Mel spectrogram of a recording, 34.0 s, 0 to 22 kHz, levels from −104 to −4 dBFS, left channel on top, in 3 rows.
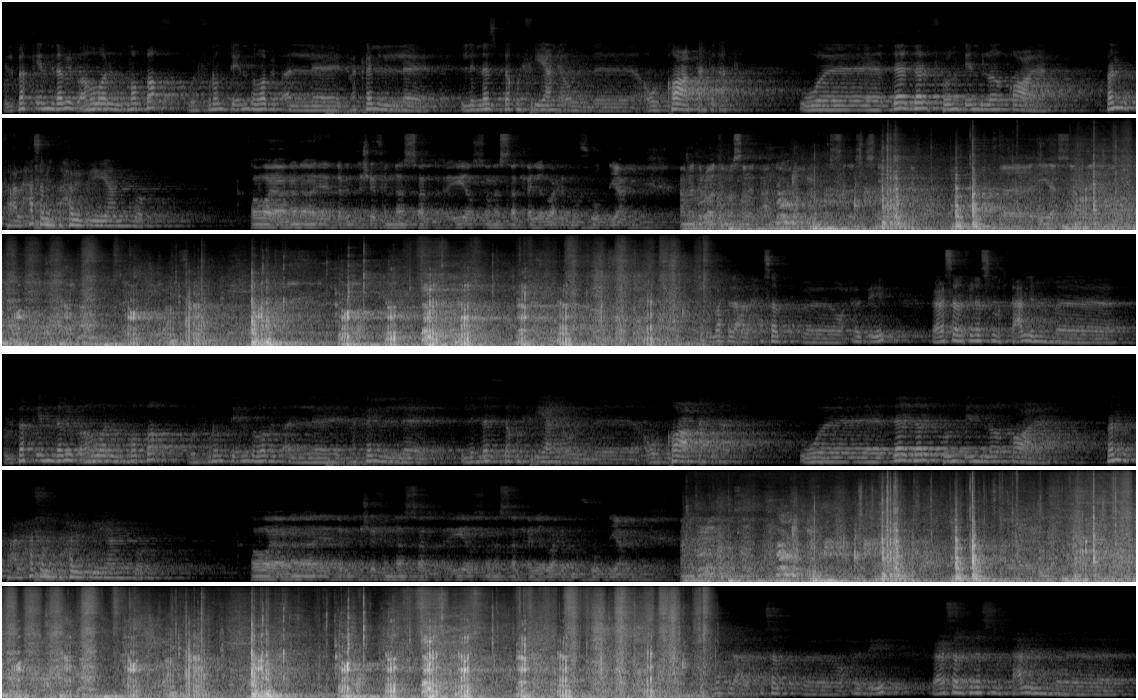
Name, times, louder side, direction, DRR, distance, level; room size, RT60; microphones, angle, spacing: voice 1, 0.0-4.3 4.6-7.2 8.0-10.5 11.0-12.7 27.1-29.3 29.5-31.5 32.0-33.8, left 2 dB, 65° left, 3 dB, 1.5 m, -58 dB
voice 2, 13.8-20.5 21.1-27.1, left 2 dB, 40° left, 3 dB, 2.1 m, -61 dB
Livestock farm animals working animals, 18.1-29.8, right 5 dB, 45° right, 0.5 m, -39 dB
27.0 x 20.5 x 5.6 m, 2.3 s
head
